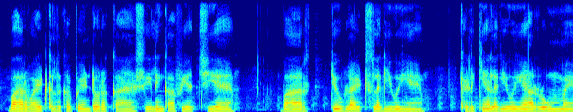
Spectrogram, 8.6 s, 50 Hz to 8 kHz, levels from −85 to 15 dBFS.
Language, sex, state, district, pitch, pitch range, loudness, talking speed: Hindi, male, Uttar Pradesh, Budaun, 150 Hz, 145-150 Hz, -22 LUFS, 190 wpm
